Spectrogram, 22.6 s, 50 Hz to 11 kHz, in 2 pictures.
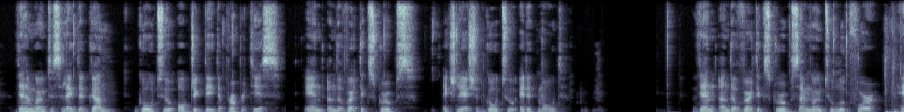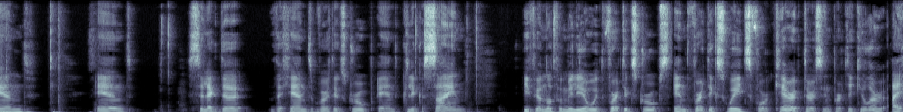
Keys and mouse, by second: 0.9-2.9 drag, 4.7-5.7 drag, 6.0 Tab, 8.0 click, 9.9 click, 10.3-12.5 drag, 13.3 click, 16.6-17.6 drag.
